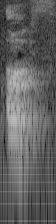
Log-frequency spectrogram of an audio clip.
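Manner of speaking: EARTH with a strong R before TH; strong American R. Shown as a demonstration. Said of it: "with a strong R".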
